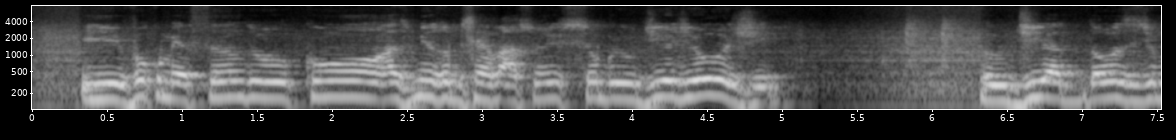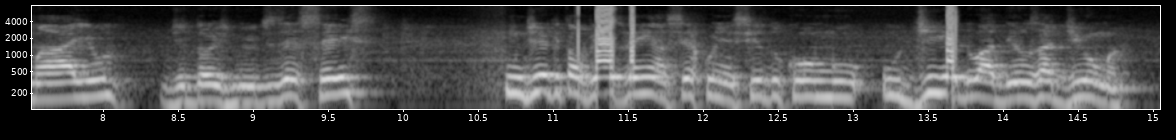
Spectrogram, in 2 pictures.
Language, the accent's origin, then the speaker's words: Portuguese; Minas Gerais, Brazil; Sou mineiro daquela escola que diz mineração e eleição só depois da apuração.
